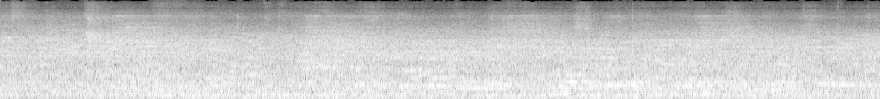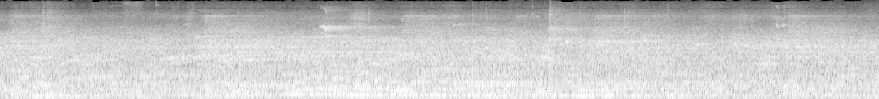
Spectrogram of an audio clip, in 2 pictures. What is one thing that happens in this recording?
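A large crowd cheers and chatters loudly in an echoing gym.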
